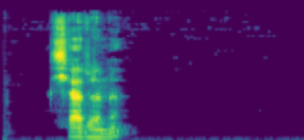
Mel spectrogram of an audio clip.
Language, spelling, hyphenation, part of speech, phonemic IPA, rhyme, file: Norwegian Bokmål, kjerrene, kjer‧re‧ne, noun, /ˈçɛrːənə/, -ənə, Nb-kjerrene.ogg
- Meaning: 1. definite plural of kjerre 2. definite singular of kjerr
